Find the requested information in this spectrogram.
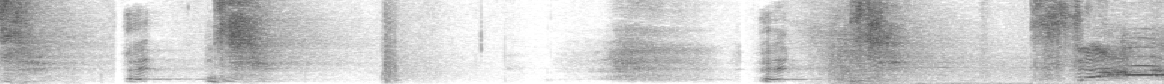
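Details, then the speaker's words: A quick breath in, then about three sharp sneezes with talk and room noise around them; the person says they have to sneeze and will get sick; allergy sneezing. "Oh god, I got to sneeze. I'm going to get sick."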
